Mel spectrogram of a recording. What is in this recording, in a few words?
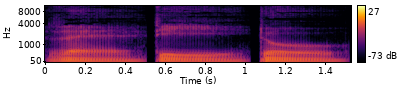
"retito", concat syllables; Affixing experiment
